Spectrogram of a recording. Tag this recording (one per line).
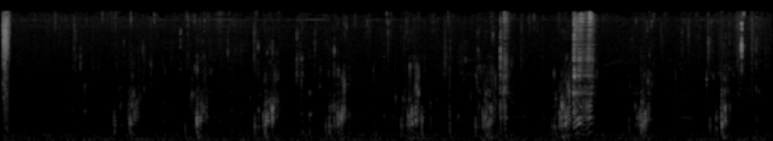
field-recording
human
natural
